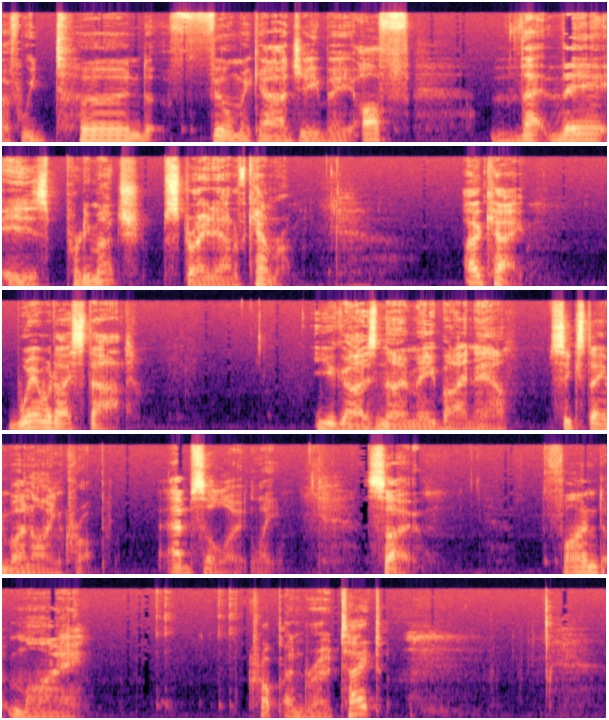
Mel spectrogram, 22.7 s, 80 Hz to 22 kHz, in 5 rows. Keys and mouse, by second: 1.4 click, 2.9 click, 8.2 click, 17.8 click, 19.4 click, 19.9 click.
